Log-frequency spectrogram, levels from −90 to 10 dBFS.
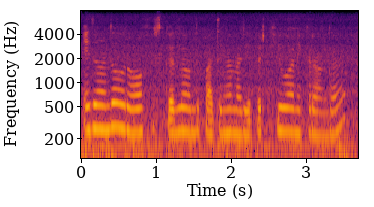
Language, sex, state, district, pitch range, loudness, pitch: Tamil, female, Tamil Nadu, Chennai, 225-250 Hz, -16 LUFS, 235 Hz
